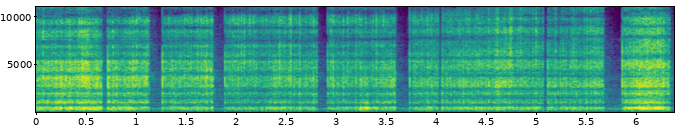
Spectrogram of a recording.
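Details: Arccaptain TIG 205 Pro stick welding 6010 rod at 90 amps: crackling arc drops to silence about every second and restarts; welder can't sustain 6010, though it runs 6011.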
